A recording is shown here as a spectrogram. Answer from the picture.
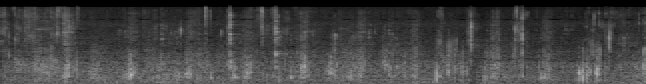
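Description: Close-miked eating of fried vegetables: crunchy bites and chewing, heard as a quick, irregular run of crisp crunches and clicks.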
